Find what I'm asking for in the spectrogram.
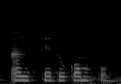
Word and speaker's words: Antetokounmpo: Hay una película en Disney Plus de la historia de Giannis Antetokounmpo.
